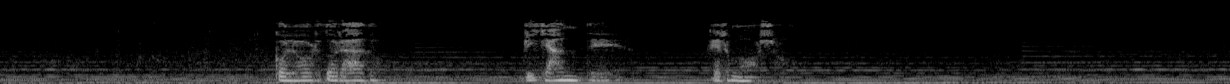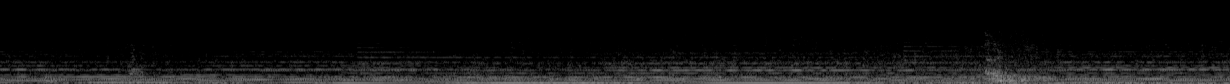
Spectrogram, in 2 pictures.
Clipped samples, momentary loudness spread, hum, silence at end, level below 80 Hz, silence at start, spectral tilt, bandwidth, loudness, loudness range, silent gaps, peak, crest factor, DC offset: under 0.1%; 18 LU; none; 0 s; -46 dBFS; 0 s; -5 dB/octave; 8.6 kHz; -36 LUFS; 16 LU; none; -12 dBFS; 24 dB; under 0.1%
